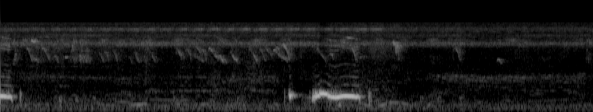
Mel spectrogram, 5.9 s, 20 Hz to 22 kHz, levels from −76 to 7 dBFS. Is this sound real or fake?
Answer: real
